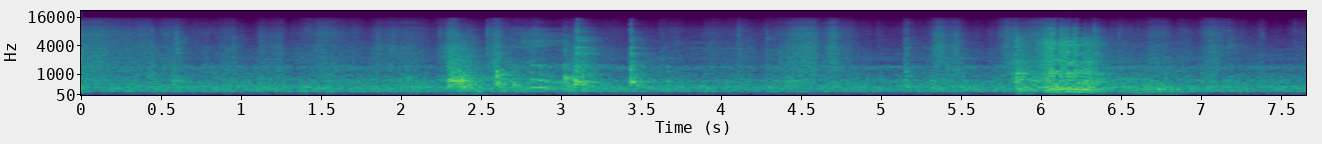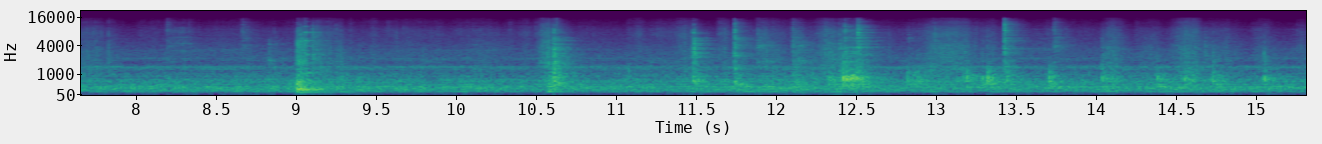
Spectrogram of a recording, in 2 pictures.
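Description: Irregular metal knocks, clanks and scrapes as the edger's steel blade guard housing is forced by hand back into place on the machine, the loudest clank about six seconds in, over a steady background noise.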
